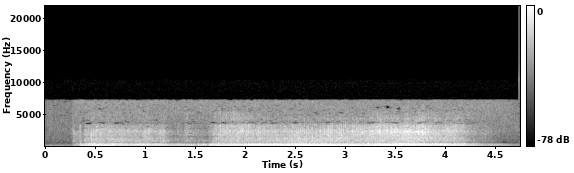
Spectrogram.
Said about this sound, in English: Man, that cycle's roaring like a rocket now because it's supercharged with super fuel.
